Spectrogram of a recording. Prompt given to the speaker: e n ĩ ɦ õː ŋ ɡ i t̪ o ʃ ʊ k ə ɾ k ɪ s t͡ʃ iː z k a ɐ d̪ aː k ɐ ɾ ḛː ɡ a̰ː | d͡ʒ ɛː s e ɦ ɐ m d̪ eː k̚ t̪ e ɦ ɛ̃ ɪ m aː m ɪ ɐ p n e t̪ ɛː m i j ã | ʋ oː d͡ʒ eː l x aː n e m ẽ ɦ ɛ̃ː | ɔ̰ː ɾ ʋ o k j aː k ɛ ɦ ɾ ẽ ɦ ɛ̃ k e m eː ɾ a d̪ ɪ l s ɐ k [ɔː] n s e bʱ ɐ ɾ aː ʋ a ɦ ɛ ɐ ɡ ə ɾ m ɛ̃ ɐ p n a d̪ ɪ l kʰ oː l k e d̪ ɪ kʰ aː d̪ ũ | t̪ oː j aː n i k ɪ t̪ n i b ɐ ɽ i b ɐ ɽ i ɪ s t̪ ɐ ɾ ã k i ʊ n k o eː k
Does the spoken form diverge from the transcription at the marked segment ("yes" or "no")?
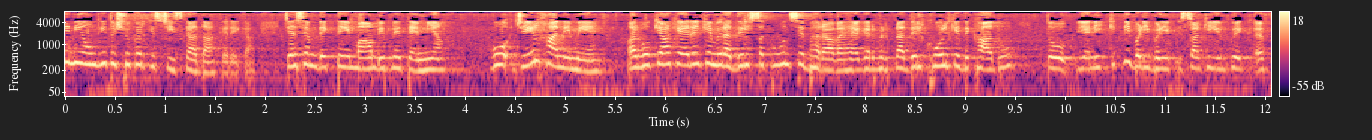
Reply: yes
